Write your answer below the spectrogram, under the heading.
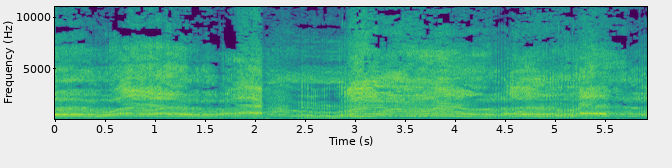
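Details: Pig giving continuous piercing squeals and screams, wavering in pitch with brief dips, steady and loud throughout.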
